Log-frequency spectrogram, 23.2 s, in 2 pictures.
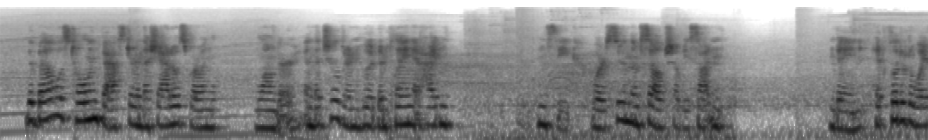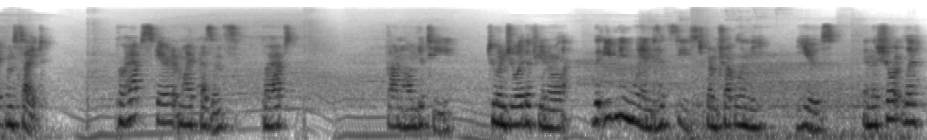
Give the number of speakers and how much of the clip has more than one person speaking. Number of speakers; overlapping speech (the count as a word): one, no overlap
